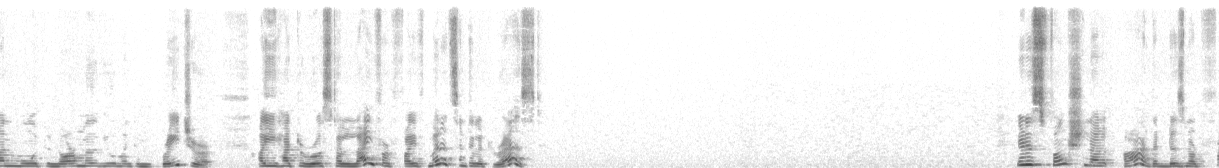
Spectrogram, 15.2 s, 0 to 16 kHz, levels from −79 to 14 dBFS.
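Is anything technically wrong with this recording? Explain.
Yes. Speech was cut by the noise suppressor three times: 1.19–1.74 s (dipping about 12 dB), 4.92–5.05 s (about 10 dB) and 15.08–15.2 s (about 6 dB). The suppressor misjudged these speech fragments as noise and pulled them down along with the room noise, which sits about 27 dB below the speech. They sound swallowed and faint. A waveform would show sudden envelope dips, and a spectrogram would show speech energy thinning out.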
